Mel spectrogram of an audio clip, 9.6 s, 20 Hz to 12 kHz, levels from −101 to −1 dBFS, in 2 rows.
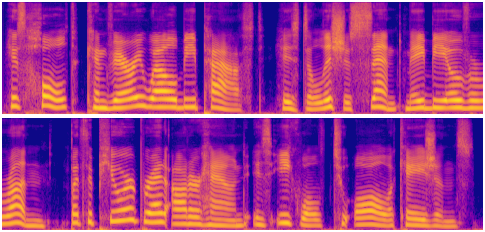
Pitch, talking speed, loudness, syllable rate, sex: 210 Hz, 145 wpm, -17 LUFS, 3.8 syllables/s, female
